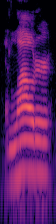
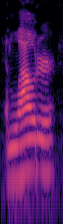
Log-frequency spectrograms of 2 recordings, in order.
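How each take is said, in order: Both takes have the same delivery.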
